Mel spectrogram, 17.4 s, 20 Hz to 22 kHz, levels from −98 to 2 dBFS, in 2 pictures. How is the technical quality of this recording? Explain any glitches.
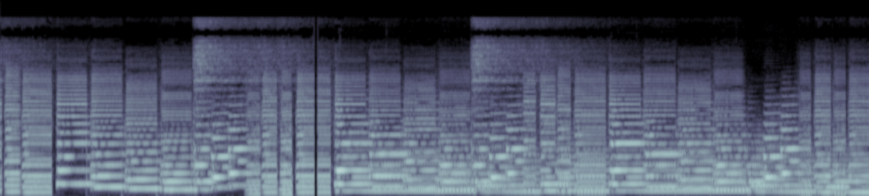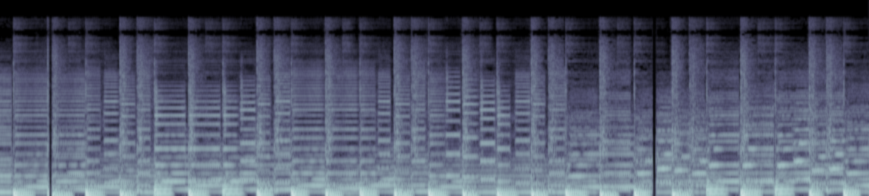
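The recording is marred by three short dropouts, each a gap at a join of encoded pieces. At 3.14 to 3.18 s, 9.18 to 9.22 s and 15.22 to 15.25 s the sound cuts to silence for about 36 to 37 ms, with softened edges, then resumes exactly where it stopped. The six-second spacing points to separately encoded segments spliced together untrimmed, so each join keeps the encoder's start-up delay and end-of-segment padding as dead air.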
